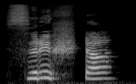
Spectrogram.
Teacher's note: That is a cerebral ta because there's a cerebral sha. There's a cerebral sha because a palatal can be reduced to dental ta or cerebral ta.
